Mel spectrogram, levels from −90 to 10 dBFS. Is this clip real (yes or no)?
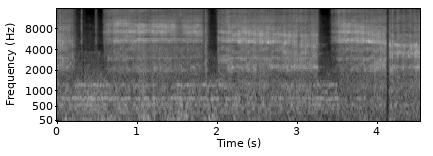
no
